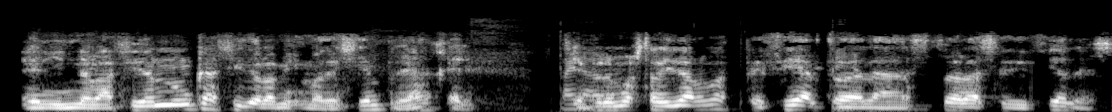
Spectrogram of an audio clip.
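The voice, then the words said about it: Deep hollow voice from beyond the grave. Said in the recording (Spanish): “te escuchamos así con voz de ultratumba”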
